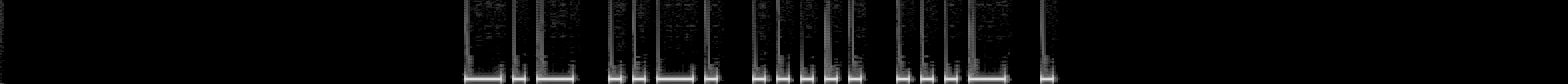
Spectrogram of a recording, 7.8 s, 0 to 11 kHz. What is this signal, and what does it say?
Morse code, heard as a keyed tone, about 20 wpm, 700 Hz. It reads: KF5VE
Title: USA Call Signs - 5 Characters - Repeated 2x - 20wpm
